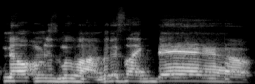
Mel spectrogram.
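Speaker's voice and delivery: ordinary talk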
